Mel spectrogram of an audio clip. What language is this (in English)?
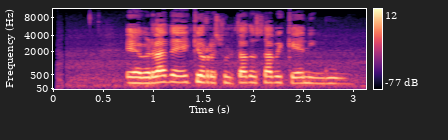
Galician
